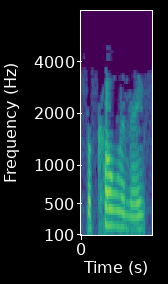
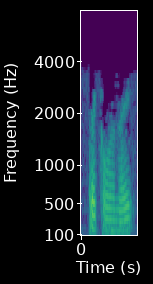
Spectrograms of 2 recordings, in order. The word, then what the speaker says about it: picolinate: I pronounced it picolinate, but somebody corrected me that said it's picolinate.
